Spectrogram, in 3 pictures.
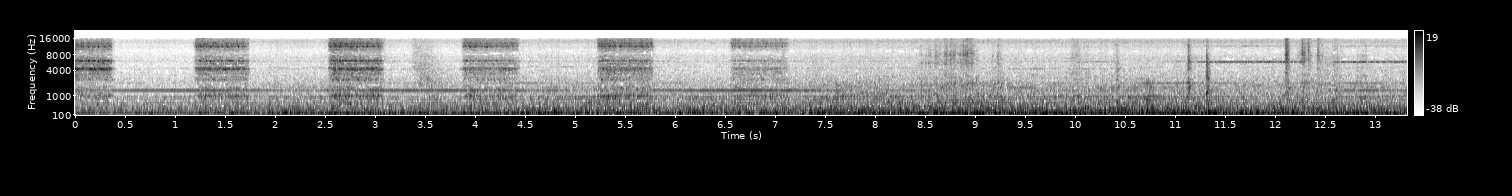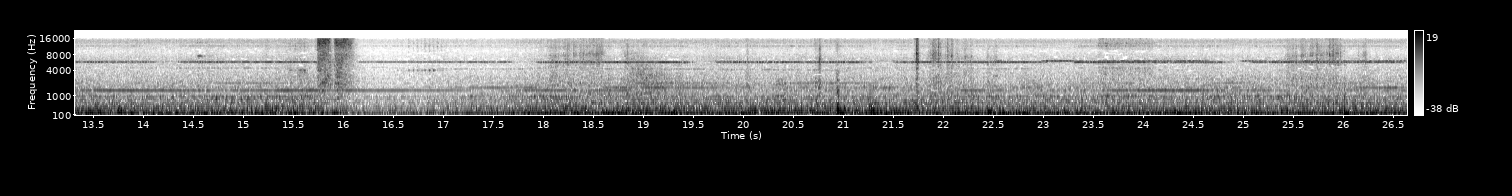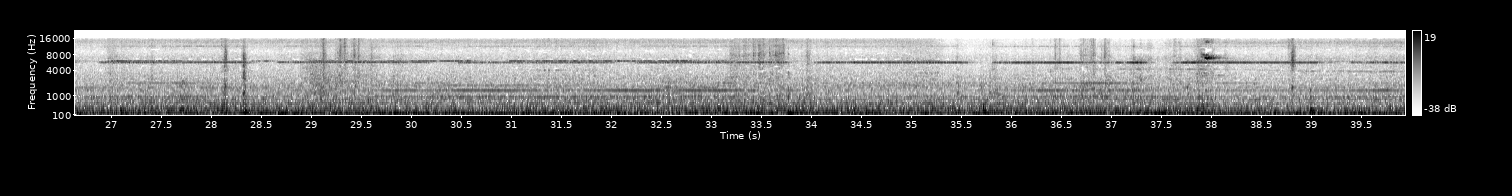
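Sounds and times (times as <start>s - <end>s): high squealing whine: 0.0s - 39.9s.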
